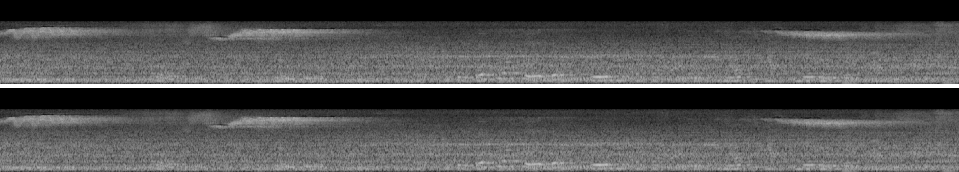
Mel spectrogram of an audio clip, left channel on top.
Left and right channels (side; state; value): both; identical; correlation 1.00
